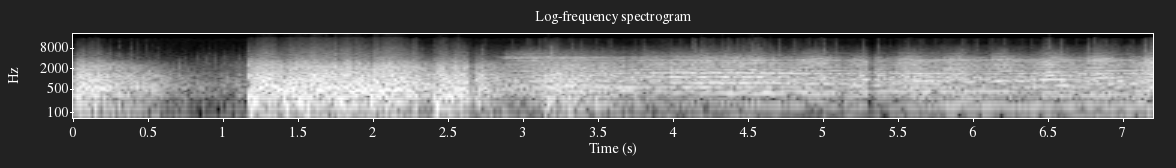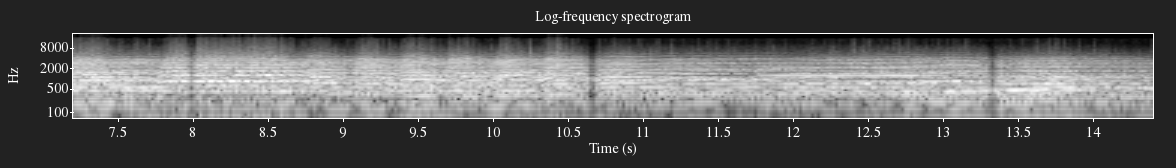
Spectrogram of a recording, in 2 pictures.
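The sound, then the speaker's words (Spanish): Soldiers fire a volley at Emiliano Zapata at the Hacienda Chinameca. Dense, loud gunfire-like popping and crackling bursts out and keeps going without a break. “Los soldados le presentaron armas dos veces. A la tercera vez, dispararon.”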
